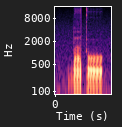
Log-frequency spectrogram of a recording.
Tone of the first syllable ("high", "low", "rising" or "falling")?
low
